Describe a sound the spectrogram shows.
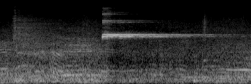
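A whistle blows sharply.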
